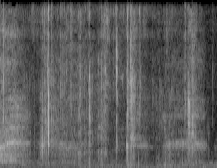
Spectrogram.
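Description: Faint handling noise: a few light, scattered clicks and rustles.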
